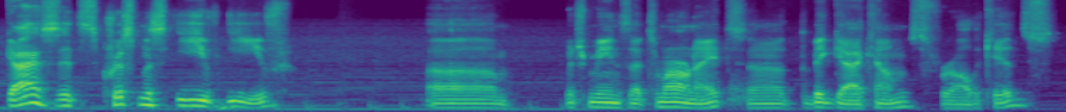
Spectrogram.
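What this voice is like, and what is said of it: Congested, stuffed-up voice. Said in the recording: “I'm kind of a little bit stuffed up ... So a little stuffed up. So excuse me if I sound a little weird.”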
